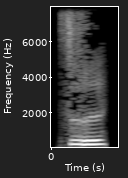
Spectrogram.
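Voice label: "兹" Mandarin Chinese; hsk; chinese-flashcards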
